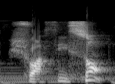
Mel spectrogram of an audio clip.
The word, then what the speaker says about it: choisissons: Je choisis, tu choisis, il, elle choisit, and now nous choisissons. Choisissons. You can see here, there is single S when I am pronouncing choisi, and then double S is coming, so son. So choisissons, vous choisissez, il, elle choisissent.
